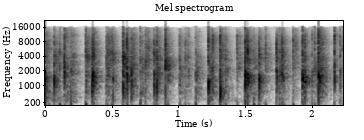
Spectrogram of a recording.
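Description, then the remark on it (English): A short applause sound effect: many sharp, crackly claps overlapping in a dense, irregular patter, steady in loudness for a couple of seconds, with no voices. “I think it was supposed to be applause.”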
